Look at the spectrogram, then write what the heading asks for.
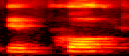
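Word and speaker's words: époque: How do you spell that? Sweet is s o i g n e. Epoch is e p o q u e.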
